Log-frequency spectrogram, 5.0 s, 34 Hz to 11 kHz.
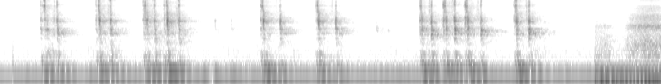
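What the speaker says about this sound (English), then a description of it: "I wanted to see if color made any difference in the sound of the keys." Fingers type on a Keychron K2 mechanical keyboard in quick bursts of clacking keystrokes separated by short pauses, close and fairly quiet, with no voices.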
